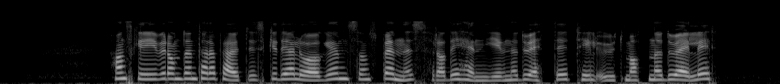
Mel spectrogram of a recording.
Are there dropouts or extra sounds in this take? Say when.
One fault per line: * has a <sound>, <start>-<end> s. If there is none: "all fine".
all fine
